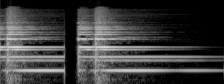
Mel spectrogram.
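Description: Notification bell sound effect of a subscribe-button animation: two bright bell dings. The first is cut off after just over half a second; the second rings on and fades away.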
